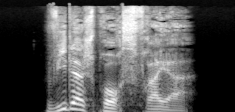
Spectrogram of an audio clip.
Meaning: inflection of widerspruchsfrei: 1. strong/mixed nominative masculine singular 2. strong genitive/dative feminine singular 3. strong genitive plural
- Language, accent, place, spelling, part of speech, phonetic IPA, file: German, Germany, Berlin, widerspruchsfreier, adjective, [ˈviːdɐʃpʁʊxsˌfʁaɪ̯ɐ], De-widerspruchsfreier.ogg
